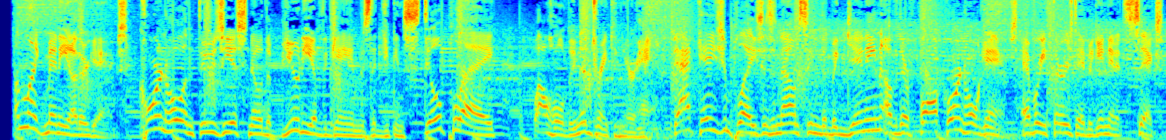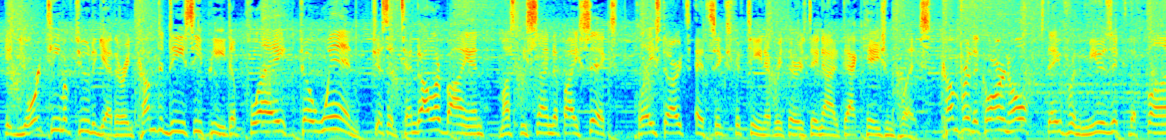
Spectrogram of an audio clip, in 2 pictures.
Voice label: general commercial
